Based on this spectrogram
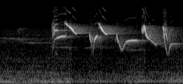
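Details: Sanger canary, an edel/herda singer type with fine rolling song, gives a quiet lead-in, then a run of clear high whistles, each sharply dipping and rising, spaced about a quarter second apart.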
